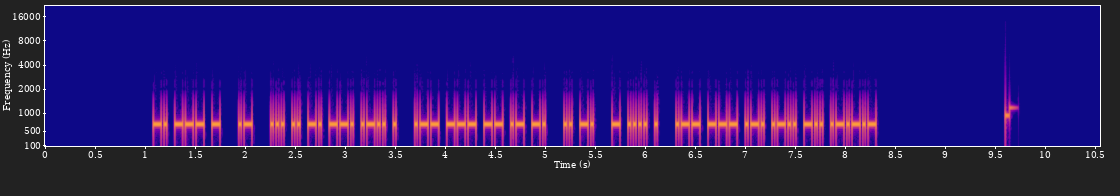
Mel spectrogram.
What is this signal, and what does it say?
Morse code, heard as a keyed tone, about 44 wpm, 700 Hz. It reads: NOT A SINGLE WOMAN IN THE WORLD.
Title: Sentences from Top 1100 Words 45wpm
